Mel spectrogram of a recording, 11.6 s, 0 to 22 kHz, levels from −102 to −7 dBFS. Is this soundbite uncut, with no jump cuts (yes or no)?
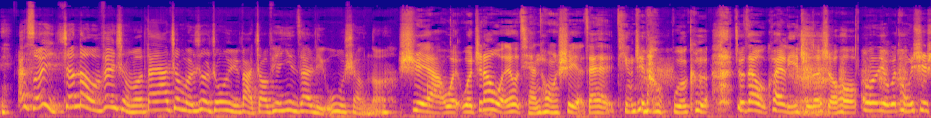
yes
